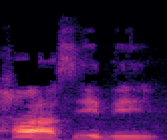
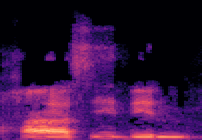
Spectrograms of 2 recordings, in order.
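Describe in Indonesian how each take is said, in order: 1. Bunyi n di akhir dihilangkan. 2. Bunyi n di akhir diucapkan dengan jelas. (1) "ini berarti tidak jelas n-nya" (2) "jadi n-nya harus jelas"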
